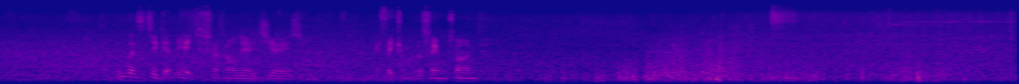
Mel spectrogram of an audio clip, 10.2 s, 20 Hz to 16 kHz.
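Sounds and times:
wind on a breezy morning buffeting the microphone: 1.0s - 10.1s
speech: 1.2s - 5.1s.

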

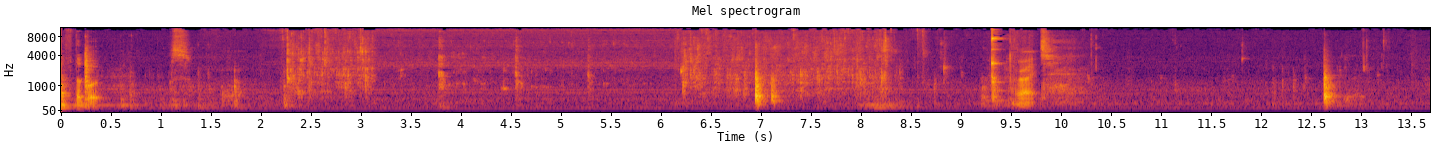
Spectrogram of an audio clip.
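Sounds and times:
speech: 0.0s - 0.4s, 1.1s - 1.3s
tap water running into a glass during a coffee cupping session: 2.2s - 9.0s.

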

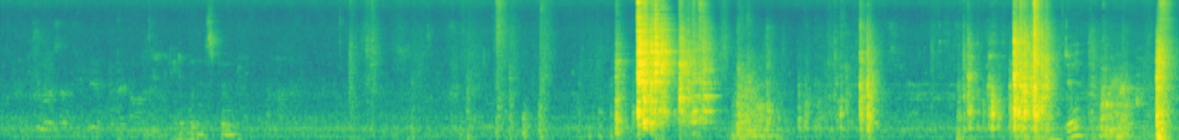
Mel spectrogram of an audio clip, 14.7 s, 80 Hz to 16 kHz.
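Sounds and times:
pots and a wooden spoon clattering in a home kitchen: 7.6s - 11.0s, 12.0s - 14.7s.

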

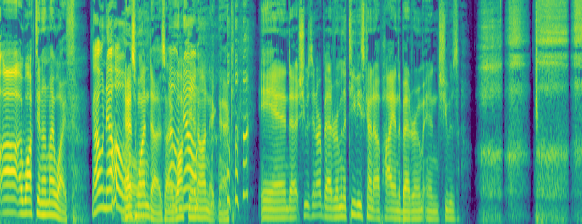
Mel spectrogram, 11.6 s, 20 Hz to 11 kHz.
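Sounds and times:
speech: 0.0s - 11.0s
laughter: 2.5s - 5.0s
person imitating heavy mouth breathing: 9.6s - 11.6s.

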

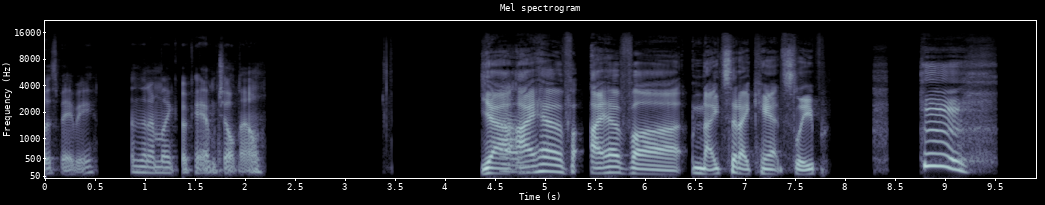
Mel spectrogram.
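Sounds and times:
speech: 0.0s - 2.3s, 4.4s - 9.5s
short breath in: 8.3s - 9.6s
person yawning with a voiced moan: 8.8s - 9.5s.

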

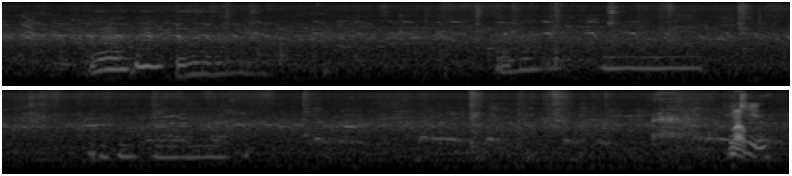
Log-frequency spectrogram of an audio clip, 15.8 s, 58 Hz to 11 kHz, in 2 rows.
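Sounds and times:
quiet outdoor ambience: 0.0s - 15.7s
person humming soft low sustained notes: 0.9s - 2.7s, 5.0s - 7.1s, 8.7s - 10.4s.

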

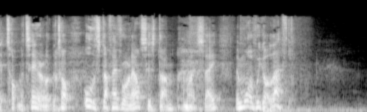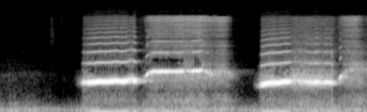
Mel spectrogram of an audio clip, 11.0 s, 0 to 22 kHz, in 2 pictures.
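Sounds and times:
speech: 0.0s - 4.5s
man whistling a short wavering tune: 6.7s - 11.0s.

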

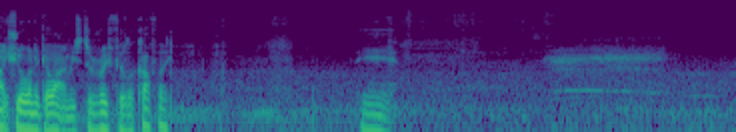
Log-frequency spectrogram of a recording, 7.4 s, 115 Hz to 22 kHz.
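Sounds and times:
speech: 0.0s - 1.9s, 3.6s - 4.0s
outdoor hiss: 0.0s - 7.3s
sheep bleating: 5.4s - 6.8s.

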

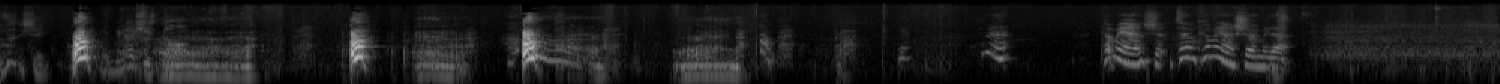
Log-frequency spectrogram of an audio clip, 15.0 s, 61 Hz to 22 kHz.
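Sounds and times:
speech: 0.3s - 2.7s, 11.8s - 13.0s
dog barking: 0.7s - 1.1s, 3.5s - 3.8s, 5.2s - 5.5s
dog growling: 1.2s - 2.7s, 4.0s - 4.8s, 5.4s - 8.6s
dog yipping and grumbling: 3.5s - 3.8s.

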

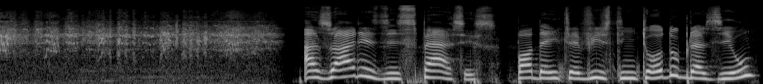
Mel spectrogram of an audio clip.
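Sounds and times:
flock of parakeets squawking and squealing: 0.0s - 2.9s
speech: 3.1s - 7.6s.

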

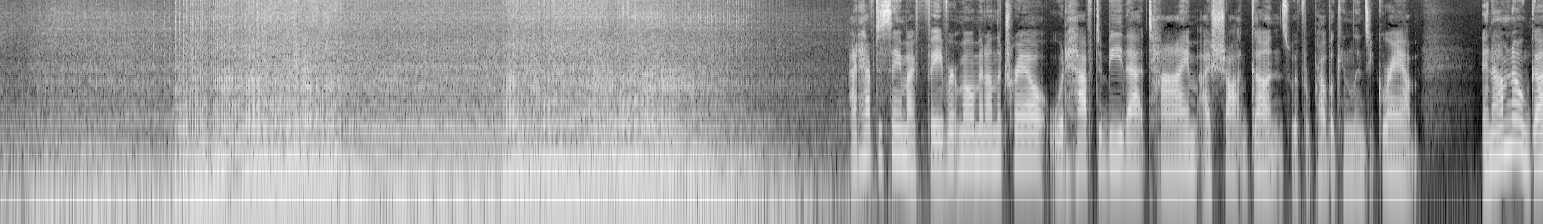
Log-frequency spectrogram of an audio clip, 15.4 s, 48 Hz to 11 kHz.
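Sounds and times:
engine being revved hard: 0.0s - 9.0s
speech: 8.6s - 15.4s.

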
